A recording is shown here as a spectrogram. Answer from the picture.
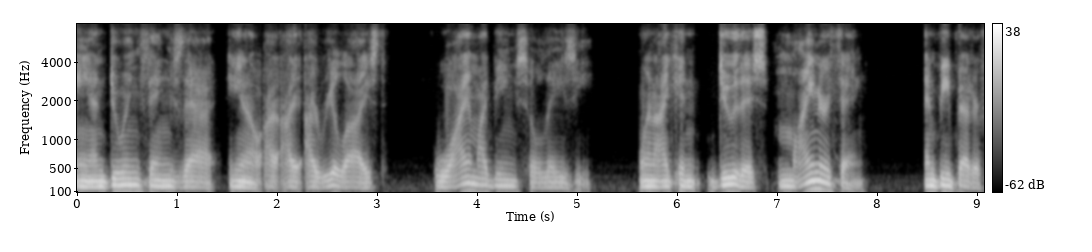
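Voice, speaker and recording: A man's very deep, low voice has a dark, mellow tone, moving at a fairly slow pace with fairly even intonation. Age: 40s. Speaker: streamer. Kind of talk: casual chat. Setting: voice chat.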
